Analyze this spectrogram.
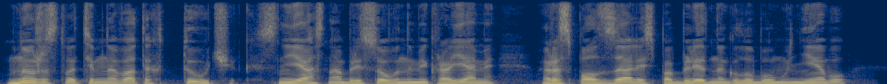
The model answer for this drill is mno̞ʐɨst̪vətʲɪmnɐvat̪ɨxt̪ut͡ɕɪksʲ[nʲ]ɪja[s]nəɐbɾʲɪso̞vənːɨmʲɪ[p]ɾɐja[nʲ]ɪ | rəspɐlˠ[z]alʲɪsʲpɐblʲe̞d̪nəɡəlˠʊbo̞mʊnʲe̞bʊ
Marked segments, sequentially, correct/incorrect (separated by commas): correct, correct, incorrect, incorrect, correct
